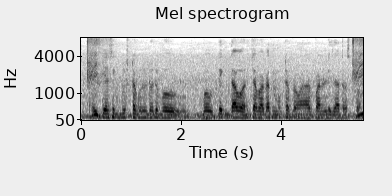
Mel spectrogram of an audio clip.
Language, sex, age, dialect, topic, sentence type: Marathi, male, 18-24, Varhadi, agriculture, statement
